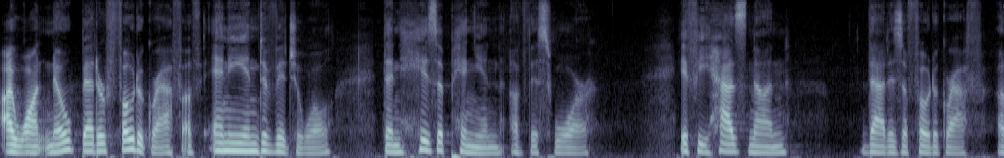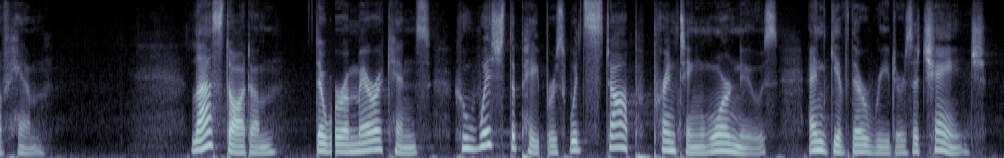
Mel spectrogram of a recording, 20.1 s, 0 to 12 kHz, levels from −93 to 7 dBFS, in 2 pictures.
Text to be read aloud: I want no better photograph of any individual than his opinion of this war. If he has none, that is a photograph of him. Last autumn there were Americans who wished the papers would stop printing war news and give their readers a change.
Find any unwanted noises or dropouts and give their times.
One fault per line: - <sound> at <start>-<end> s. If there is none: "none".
- dropout at 13.4-13.4 s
